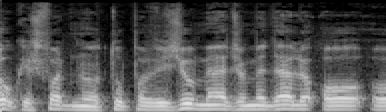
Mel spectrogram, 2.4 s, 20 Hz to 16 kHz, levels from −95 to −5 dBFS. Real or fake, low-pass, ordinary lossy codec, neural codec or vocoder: fake; 14.4 kHz; MP3, 64 kbps; vocoder, 48 kHz, 128 mel bands, Vocos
